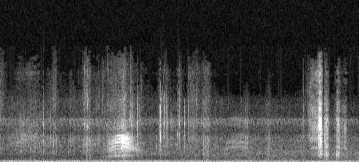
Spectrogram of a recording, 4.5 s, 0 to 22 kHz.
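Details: A milk-tea-coloured stray cat, incredibly friendly, keeps watch by a lighthouse, filmed on a GoPro HERO8. One short arching meow midway, then a fainter second call. A steady low rumble lies underneath, with sharp clicks near the end.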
